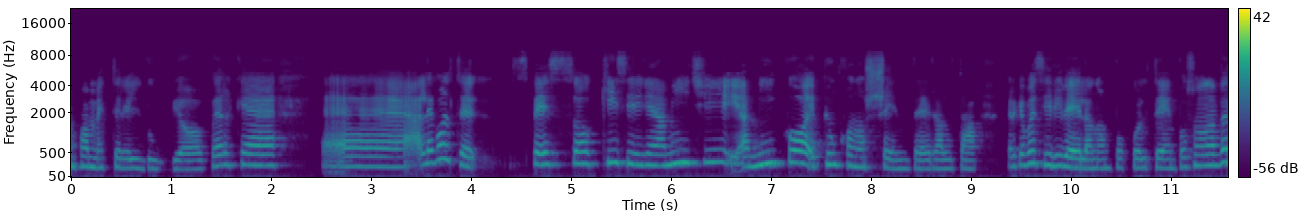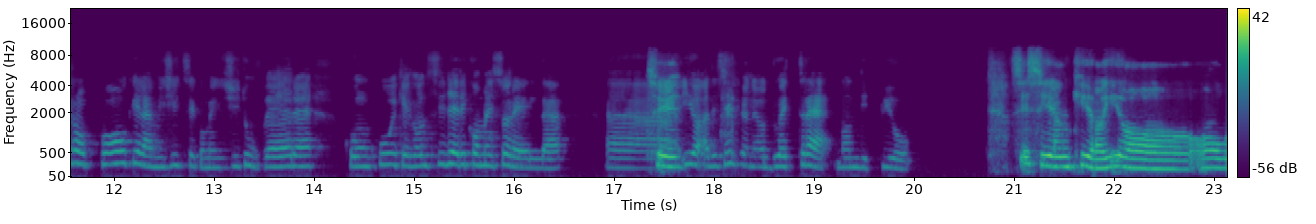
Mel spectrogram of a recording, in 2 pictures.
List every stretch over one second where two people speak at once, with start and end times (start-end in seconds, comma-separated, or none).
none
